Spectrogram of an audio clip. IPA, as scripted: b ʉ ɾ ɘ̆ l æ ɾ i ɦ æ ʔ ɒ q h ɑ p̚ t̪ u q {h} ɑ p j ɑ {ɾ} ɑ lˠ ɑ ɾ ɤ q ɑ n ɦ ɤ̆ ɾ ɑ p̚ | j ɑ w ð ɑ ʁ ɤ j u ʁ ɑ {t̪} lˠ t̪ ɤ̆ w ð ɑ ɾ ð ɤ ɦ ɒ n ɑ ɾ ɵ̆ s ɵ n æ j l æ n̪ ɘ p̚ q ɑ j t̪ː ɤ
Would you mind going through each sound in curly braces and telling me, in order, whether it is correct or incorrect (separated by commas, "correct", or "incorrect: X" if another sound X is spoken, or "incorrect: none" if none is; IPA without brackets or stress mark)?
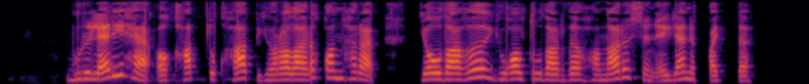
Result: correct, correct, incorrect: none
